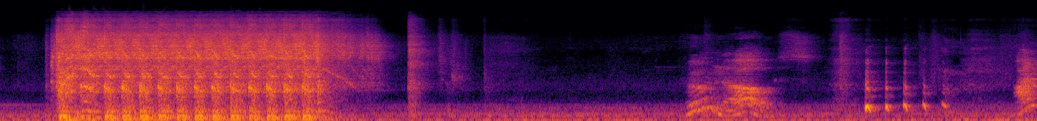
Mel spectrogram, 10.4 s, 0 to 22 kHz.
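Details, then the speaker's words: 97-ish Acura Integra GSR, unknown build: about three seconds of steady cranking at roughly three beats a second that never catches; no spark, confirmed with a known-good plug, traced to a bad ignition coil. "so we have no spark i just confirmed that by putting a little spark plug in there that i know is good"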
